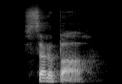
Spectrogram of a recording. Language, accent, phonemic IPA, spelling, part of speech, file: French, France, /sa.lɔ.paʁ/, salopard, noun, LL-Q150 (fra)-salopard.wav
- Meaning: bastard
